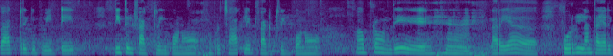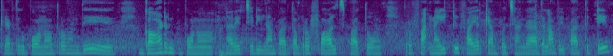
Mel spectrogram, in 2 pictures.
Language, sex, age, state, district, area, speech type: Tamil, female, 18-30, Tamil Nadu, Mayiladuthurai, urban, spontaneous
